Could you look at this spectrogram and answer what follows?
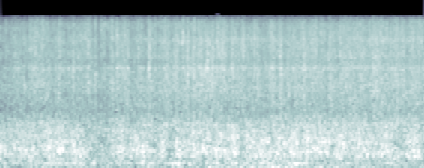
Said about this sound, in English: Got a little bit of hail coming in.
